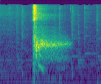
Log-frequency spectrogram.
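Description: Faint background music, with a short noisy transition sound effect about two-thirds of a second in. The effect starts suddenly and fades over about a second, with a falling tone inside it.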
